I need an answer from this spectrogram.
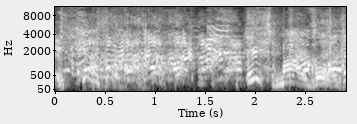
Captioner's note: laughter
